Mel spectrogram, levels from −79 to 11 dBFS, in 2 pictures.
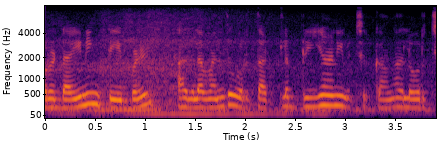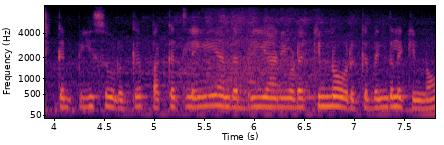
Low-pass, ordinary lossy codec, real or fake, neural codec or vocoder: none; none; real; none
